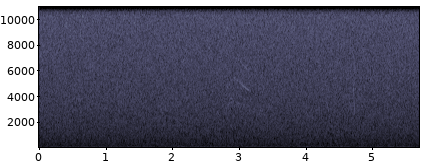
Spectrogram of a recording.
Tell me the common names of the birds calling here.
Hawaii Amakihi, House Finch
